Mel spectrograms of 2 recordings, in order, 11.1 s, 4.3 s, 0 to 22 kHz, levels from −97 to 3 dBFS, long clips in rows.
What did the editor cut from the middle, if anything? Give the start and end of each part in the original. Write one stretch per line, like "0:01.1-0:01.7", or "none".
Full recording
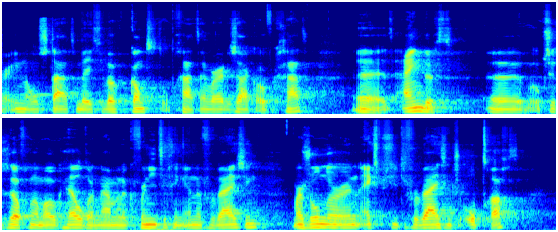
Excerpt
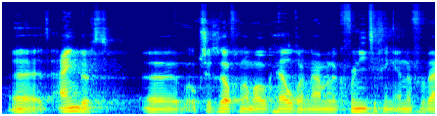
none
